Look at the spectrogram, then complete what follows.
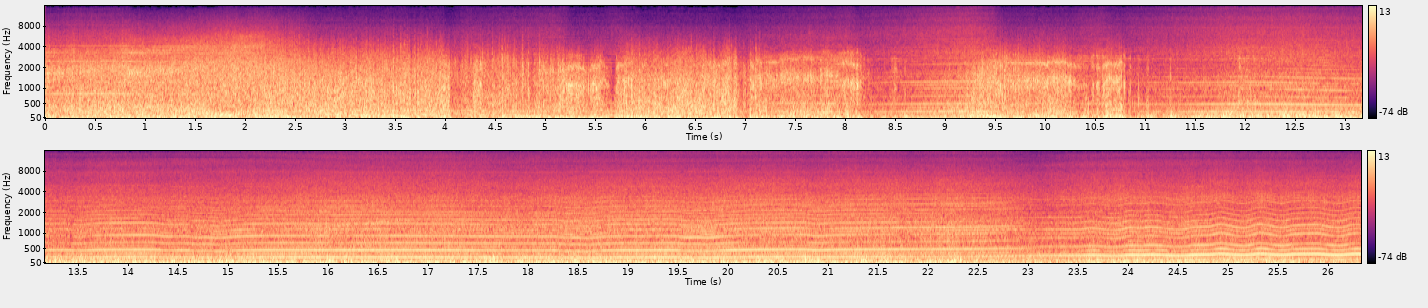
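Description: Model airplane's motor and propeller heard from a camera on board the plane in flight: a steady drone whose pitch shifts slowly and wavers near the end. Rushing air noise over the microphone is heaviest through roughly the first ten seconds.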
